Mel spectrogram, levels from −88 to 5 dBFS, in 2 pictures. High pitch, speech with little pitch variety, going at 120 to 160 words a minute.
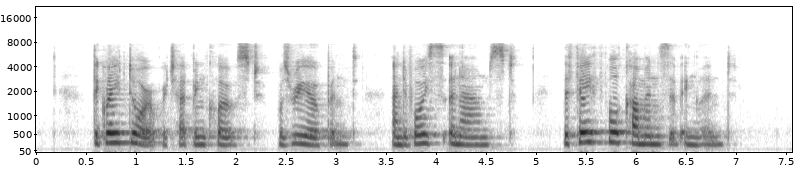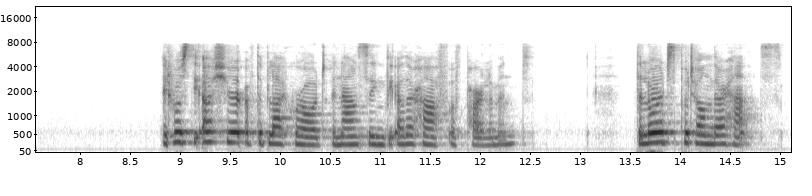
No: high, 235 Hz; average, 4.1 semitones; average, 150 wpm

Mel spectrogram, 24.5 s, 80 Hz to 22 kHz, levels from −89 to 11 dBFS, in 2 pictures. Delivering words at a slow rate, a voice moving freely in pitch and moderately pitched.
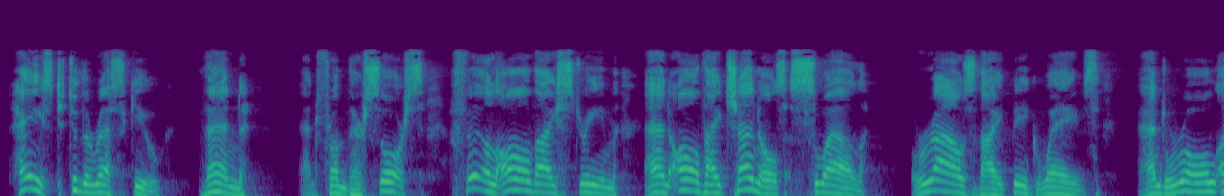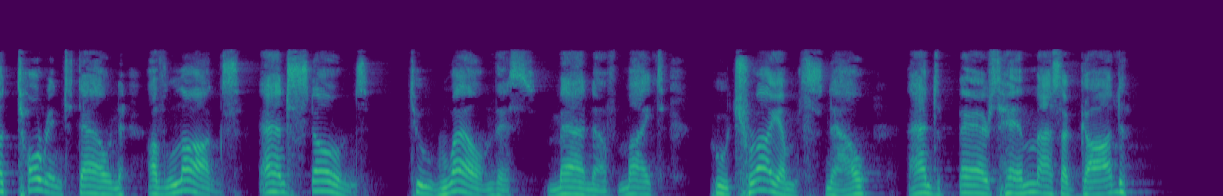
Yes: slow, 115 wpm; wide, 5.7 semitones; medium, 145 Hz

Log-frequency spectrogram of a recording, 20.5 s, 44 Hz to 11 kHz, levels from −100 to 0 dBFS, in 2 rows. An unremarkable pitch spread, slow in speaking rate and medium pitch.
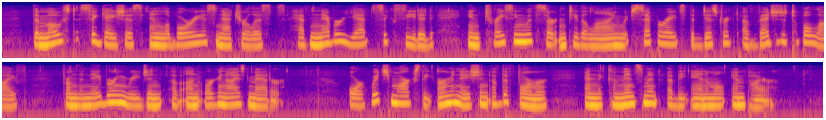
Yes: average, 3.5 semitones; slow, 130 wpm; medium, 170 Hz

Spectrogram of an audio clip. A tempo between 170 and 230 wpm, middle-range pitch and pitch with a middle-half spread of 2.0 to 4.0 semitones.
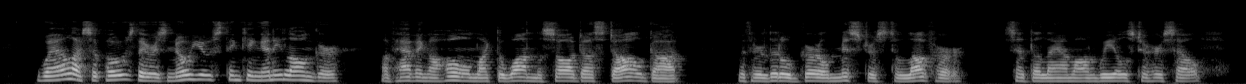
Yes: average, 175 wpm; medium, 160 Hz; average, 3.1 semitones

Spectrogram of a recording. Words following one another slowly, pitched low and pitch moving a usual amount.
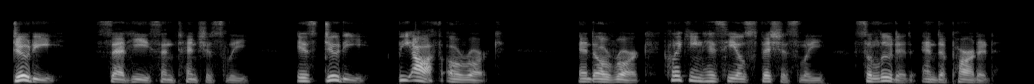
No: slow, 105 wpm; low, 125 Hz; wide, 7.8 semitones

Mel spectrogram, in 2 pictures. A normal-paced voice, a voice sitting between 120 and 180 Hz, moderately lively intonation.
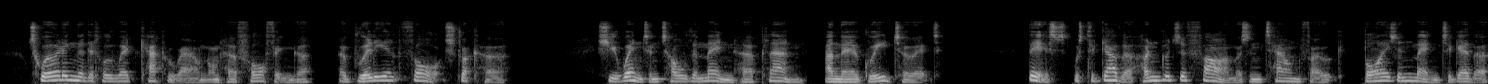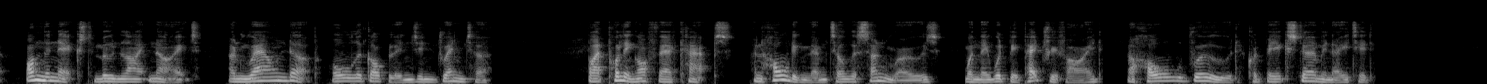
No: average, 155 wpm; low, 135 Hz; wide, 5.8 semitones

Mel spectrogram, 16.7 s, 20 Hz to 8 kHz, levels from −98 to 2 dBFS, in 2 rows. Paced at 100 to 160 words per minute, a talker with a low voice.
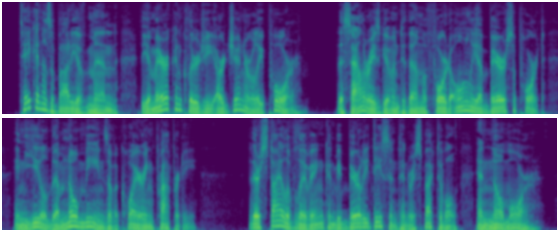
Yes: average, 155 wpm; very low, 85 Hz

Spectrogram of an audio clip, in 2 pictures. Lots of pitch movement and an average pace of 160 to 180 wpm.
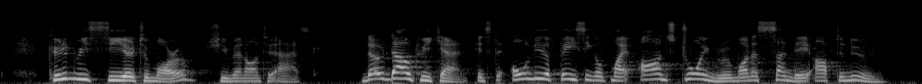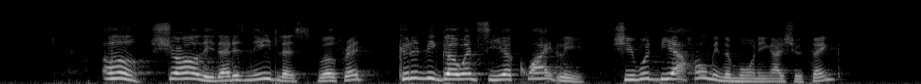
Yes: wide, 7.7 semitones; average, 170 wpm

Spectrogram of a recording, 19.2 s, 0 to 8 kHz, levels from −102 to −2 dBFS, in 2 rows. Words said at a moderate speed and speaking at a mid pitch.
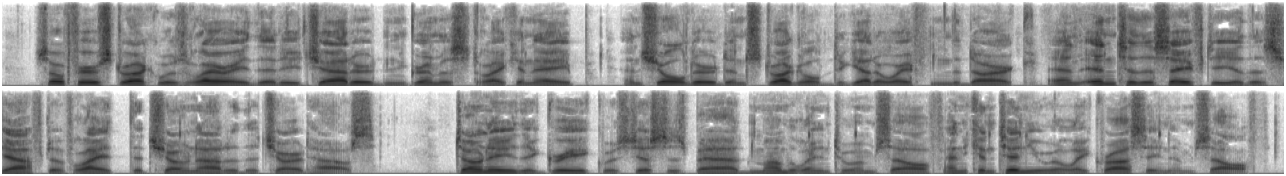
No: average, 165 wpm; very low, 90 Hz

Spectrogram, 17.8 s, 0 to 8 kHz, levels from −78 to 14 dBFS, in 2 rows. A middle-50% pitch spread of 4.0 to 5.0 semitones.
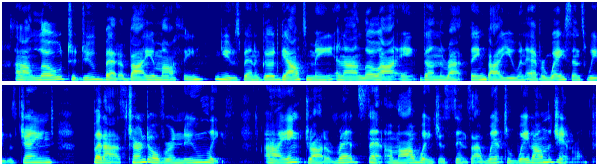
No: average, 2.7 semitones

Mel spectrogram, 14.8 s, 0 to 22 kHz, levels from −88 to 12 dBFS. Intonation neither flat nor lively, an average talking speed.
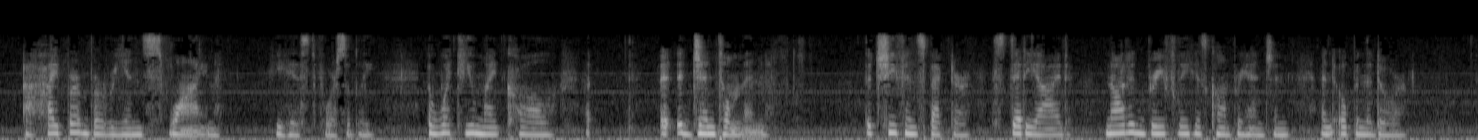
No: average, 3.1 semitones; slow, 105 wpm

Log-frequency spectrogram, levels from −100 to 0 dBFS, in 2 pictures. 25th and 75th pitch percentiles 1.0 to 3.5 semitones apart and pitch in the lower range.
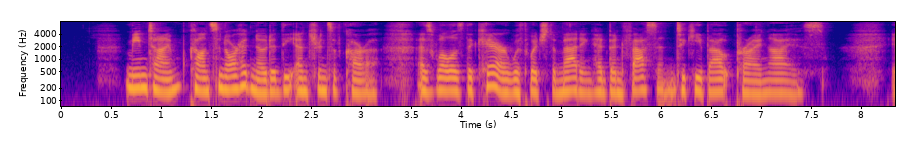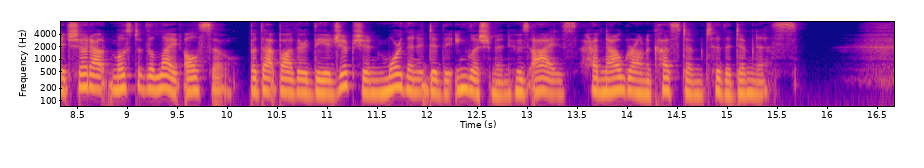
No: average, 2.7 semitones; medium, 170 Hz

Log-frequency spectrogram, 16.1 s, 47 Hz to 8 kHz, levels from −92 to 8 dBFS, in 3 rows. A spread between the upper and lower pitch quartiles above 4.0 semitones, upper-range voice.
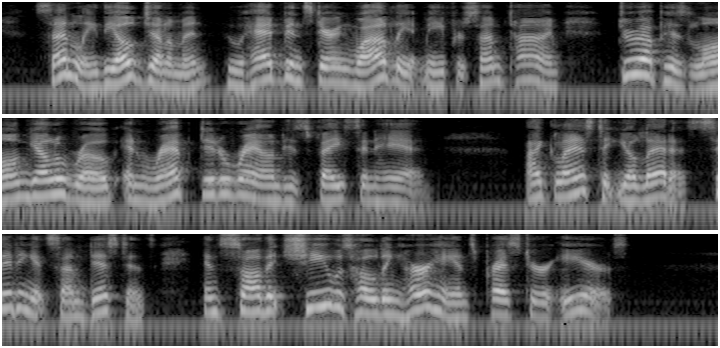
Yes: average, 5.3 semitones; high, 195 Hz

